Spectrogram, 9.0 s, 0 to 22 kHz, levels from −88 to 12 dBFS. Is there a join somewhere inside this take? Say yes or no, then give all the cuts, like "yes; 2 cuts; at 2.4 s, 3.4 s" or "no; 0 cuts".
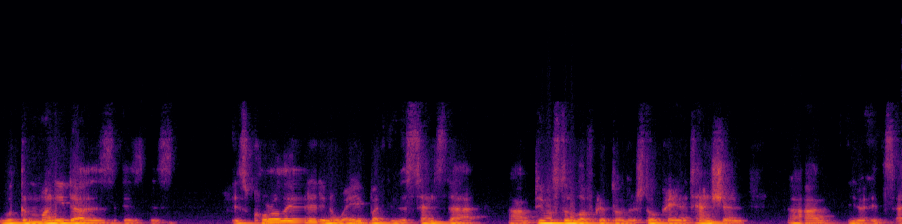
no; 0 cuts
